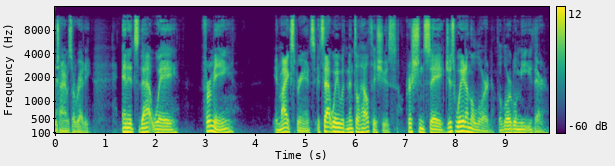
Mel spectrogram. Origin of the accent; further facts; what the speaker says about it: Illinois, United States; also born or lived in Indiana / Northwest Iowa; now in Minneapolis, United States; I was born in Indiana, and I lived there for about forty-eight hours, and then they sent me home to Illinois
